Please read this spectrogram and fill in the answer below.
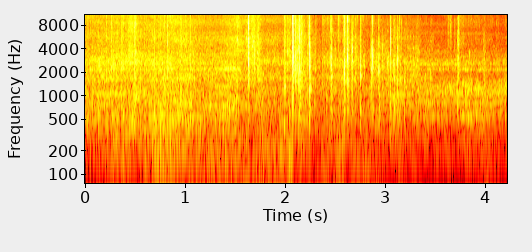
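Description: Skateboard wheels rolling over asphalt, a steady grinding roll with a run of sharp clicks and clacks about halfway through.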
